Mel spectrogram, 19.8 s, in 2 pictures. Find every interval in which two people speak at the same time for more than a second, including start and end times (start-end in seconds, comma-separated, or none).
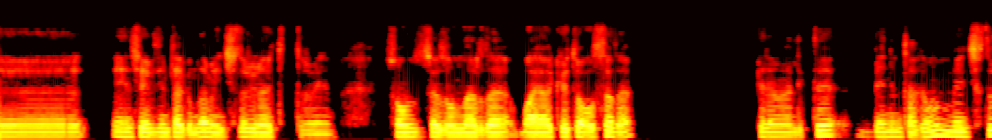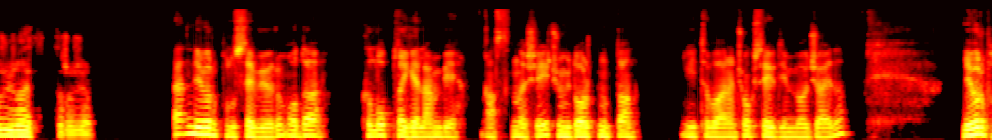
none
